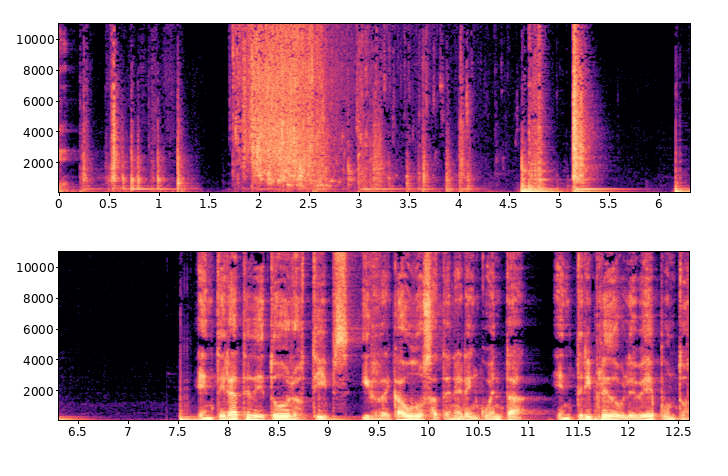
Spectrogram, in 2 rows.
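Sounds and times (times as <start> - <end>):
containers thunking and clattering as they are set down: 0.2 - 5.6
water splashing out of tipped-over containers: 1.7 - 4.6
speech: 7.7 - 12.6.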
